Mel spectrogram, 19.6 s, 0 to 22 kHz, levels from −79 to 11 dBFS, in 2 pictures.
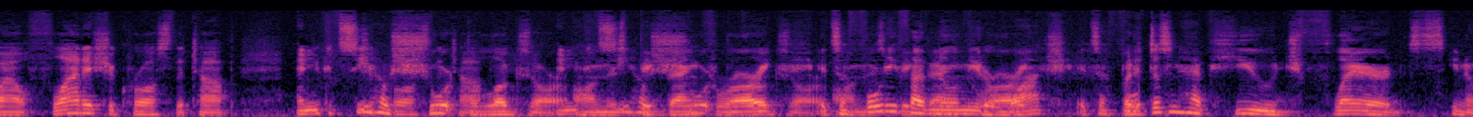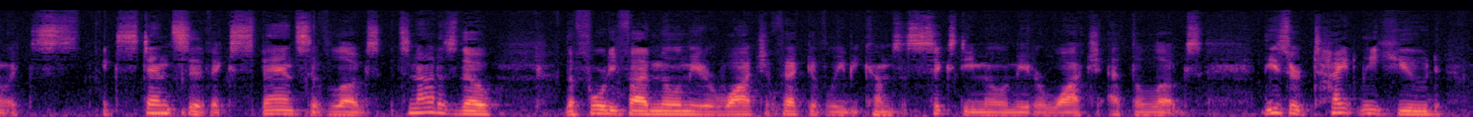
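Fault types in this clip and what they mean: Doubled audio track: from 2.42 s to 7.60 s a full-band copy of the sound trails about one and a half seconds behind, roughly 5 dB quieter, dry and cutting in and out abruptly. Likely cause: a slower second capture path, or an edit holding two offset copies.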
